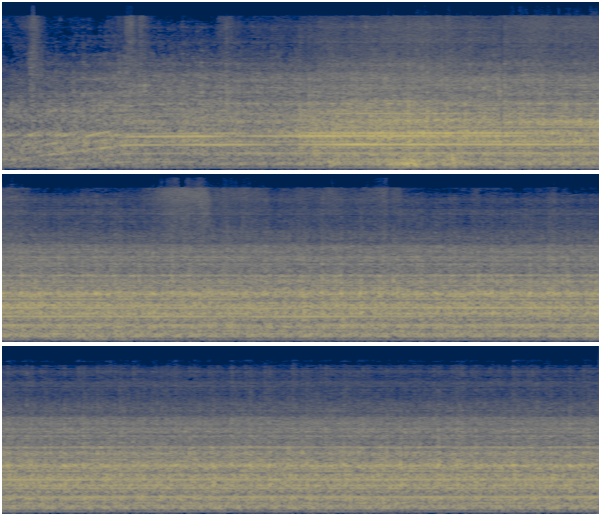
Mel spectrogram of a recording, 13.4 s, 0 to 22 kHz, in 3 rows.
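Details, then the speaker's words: Siemens 9 kg washing machine on Eco 40-60 with an 8.35 kg full load: the i-Dos automatic detergent pump starts and holds a steady whir with a faint tick, dispensing a full-load dose; normal operation. "Okay, Idos is dispensing a full load which is good. Yeah, full load has gone in. So, it has detected full load."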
